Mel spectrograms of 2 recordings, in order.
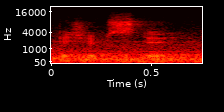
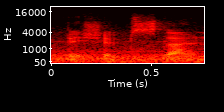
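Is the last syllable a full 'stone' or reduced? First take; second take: reduced; full. First: The last syllable is a reduced 'stun'. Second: The last syllable is a full 'stone'. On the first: The speaker calls it wrong. "not Bishopston" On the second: The speaker calls it right. "sort of stone, Bishopstone"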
